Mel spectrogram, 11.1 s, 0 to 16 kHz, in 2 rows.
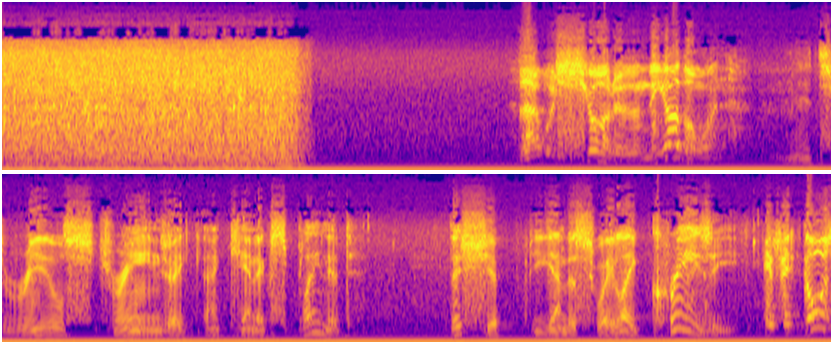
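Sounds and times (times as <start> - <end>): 
heavy rain pouring: 0.0 - 2.1
speech: 3.6 - 11.0.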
